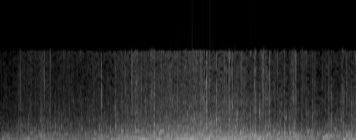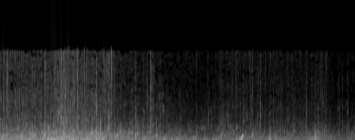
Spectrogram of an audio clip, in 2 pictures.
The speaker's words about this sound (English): Ah, the peaceful, ambient sound of water crashing on the beach, except this one is black, thick, and full of oil. Residents of Mauritius are helping to clear up after last week's oil spill from a vessel off the coast.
